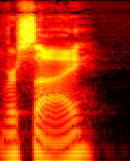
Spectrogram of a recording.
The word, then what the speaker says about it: Versailles: Versailles, yeah.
